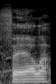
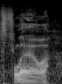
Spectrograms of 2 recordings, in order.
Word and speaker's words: Fowler: that's good to see you got it Fowler not flower like you been calling it all day I do apologize for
